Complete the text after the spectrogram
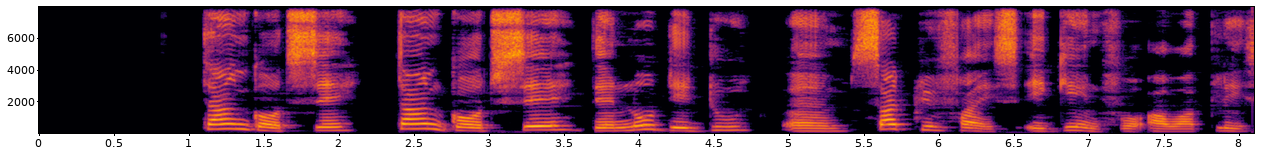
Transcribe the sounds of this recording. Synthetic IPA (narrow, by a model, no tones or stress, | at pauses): tãŋɡɔdse | tãŋɡɔdsedenodedu | ɛmsakɹifaɪseɡẽnfɔʔawaples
